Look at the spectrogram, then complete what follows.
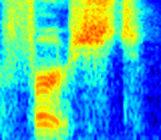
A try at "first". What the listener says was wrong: Okay, make sure to get that S and the T.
